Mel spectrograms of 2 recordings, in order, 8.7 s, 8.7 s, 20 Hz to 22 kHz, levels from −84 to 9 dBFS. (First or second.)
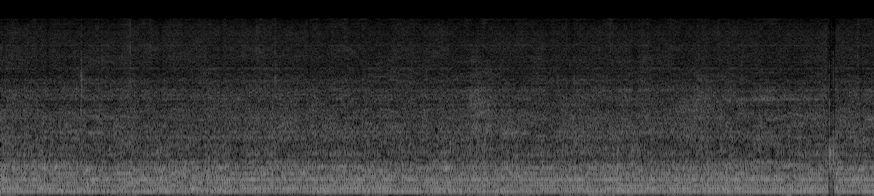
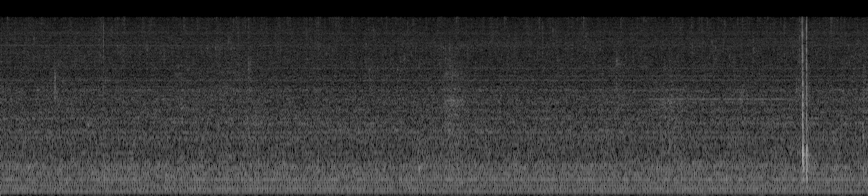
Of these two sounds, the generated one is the first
